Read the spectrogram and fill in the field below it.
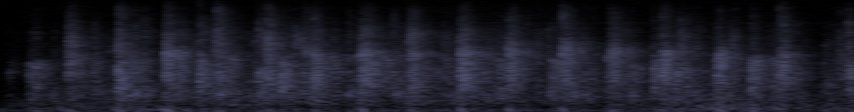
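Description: Applause and cheering from an audience at the opening of the first Sharing Idea Contest at the Gwangsan Sharing Center in Gwangju, Korea: steady, dense clapping, fairly quiet and distant, with rhythmic bursts throughout.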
